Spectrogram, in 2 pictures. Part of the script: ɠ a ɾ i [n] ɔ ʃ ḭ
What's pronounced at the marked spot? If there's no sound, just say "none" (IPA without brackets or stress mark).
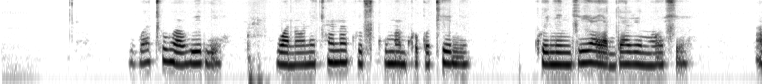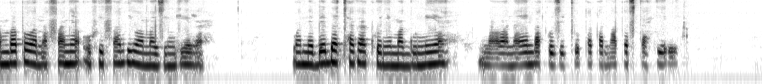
m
